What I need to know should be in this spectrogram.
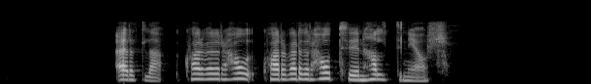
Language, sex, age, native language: Icelandic, female, 30-39, Icelandic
